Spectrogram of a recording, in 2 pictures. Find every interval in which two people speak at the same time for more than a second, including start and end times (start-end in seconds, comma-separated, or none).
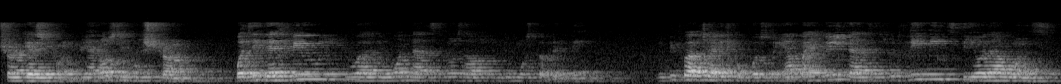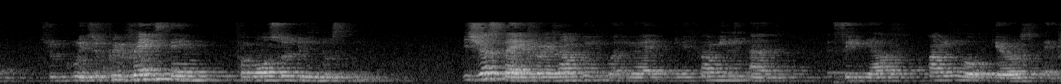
none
